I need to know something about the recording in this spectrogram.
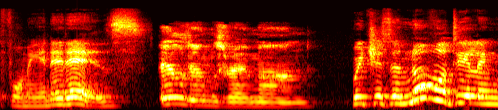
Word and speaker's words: Bildungsroman: google and i had to get it to pronounce it for me and it is buildings roman which is a novel dealing with one person's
